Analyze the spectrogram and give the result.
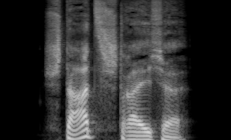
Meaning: nominative/accusative/genitive plural of Staatsstreich
- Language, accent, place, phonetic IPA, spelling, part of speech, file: German, Germany, Berlin, [ˈʃtaːt͡sˌʃtʁaɪ̯çə], Staatsstreiche, noun, De-Staatsstreiche.ogg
